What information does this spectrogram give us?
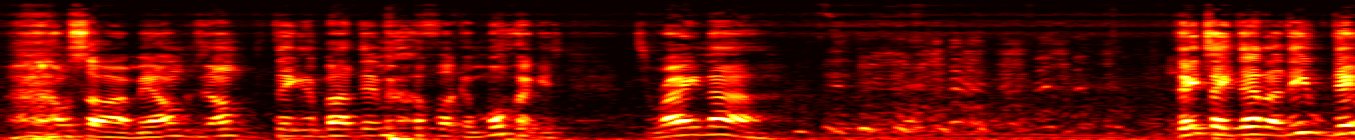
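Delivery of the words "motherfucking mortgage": usual speaking voice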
